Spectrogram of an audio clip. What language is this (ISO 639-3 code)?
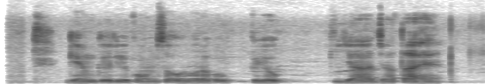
hin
